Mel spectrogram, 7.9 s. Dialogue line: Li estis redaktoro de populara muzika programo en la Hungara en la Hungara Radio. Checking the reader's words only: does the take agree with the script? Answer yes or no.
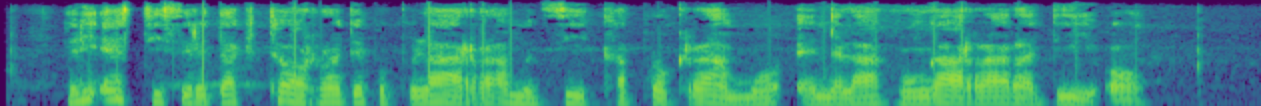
no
